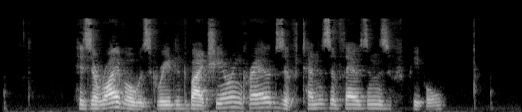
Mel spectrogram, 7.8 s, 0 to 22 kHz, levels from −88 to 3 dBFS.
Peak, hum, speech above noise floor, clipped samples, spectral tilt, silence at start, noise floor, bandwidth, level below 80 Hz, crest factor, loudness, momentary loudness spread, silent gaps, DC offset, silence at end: -2 dBFS; none; 42 dB; under 0.1%; -5 dB/octave; 1.2 s; -61 dBFS; 11.5 kHz; -64 dBFS; 20 dB; -19 LUFS; 17 LU; none; under 0.1%; 1.2 s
